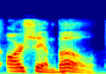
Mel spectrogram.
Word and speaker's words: Archambault: these last two years but it's our Shambo right yes sir okay I got you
